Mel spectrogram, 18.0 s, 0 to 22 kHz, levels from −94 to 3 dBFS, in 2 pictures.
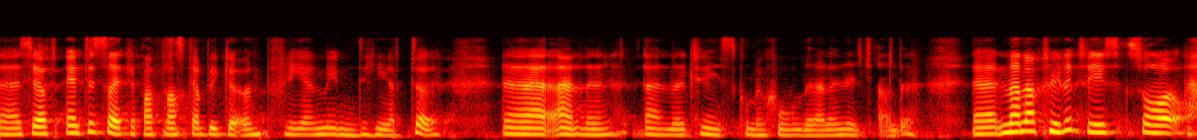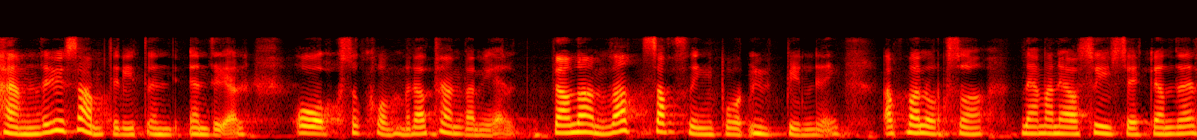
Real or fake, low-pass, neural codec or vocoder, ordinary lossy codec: fake; 7.2 kHz; codec, 16 kHz, 1 kbps, FreqCodec, larger model; none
